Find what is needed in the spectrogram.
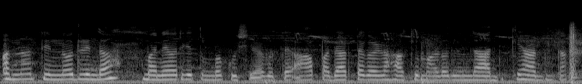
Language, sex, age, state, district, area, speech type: Kannada, female, 18-30, Karnataka, Chikkamagaluru, rural, spontaneous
